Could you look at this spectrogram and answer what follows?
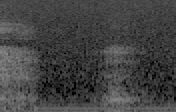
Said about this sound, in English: Sorry, I was yawning.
